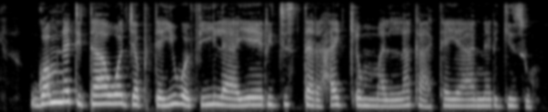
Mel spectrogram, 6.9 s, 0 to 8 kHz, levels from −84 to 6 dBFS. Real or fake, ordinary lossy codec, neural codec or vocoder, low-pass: real; none; none; 7.2 kHz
